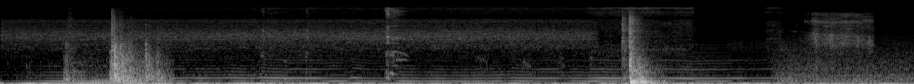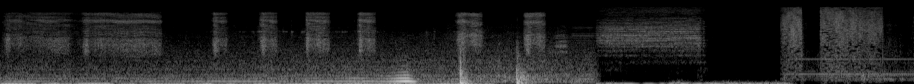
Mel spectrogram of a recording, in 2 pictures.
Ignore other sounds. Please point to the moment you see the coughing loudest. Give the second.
4 s.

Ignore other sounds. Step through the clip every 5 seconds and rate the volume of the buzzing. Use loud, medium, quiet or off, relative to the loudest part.
quiet, quiet, loud, off.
